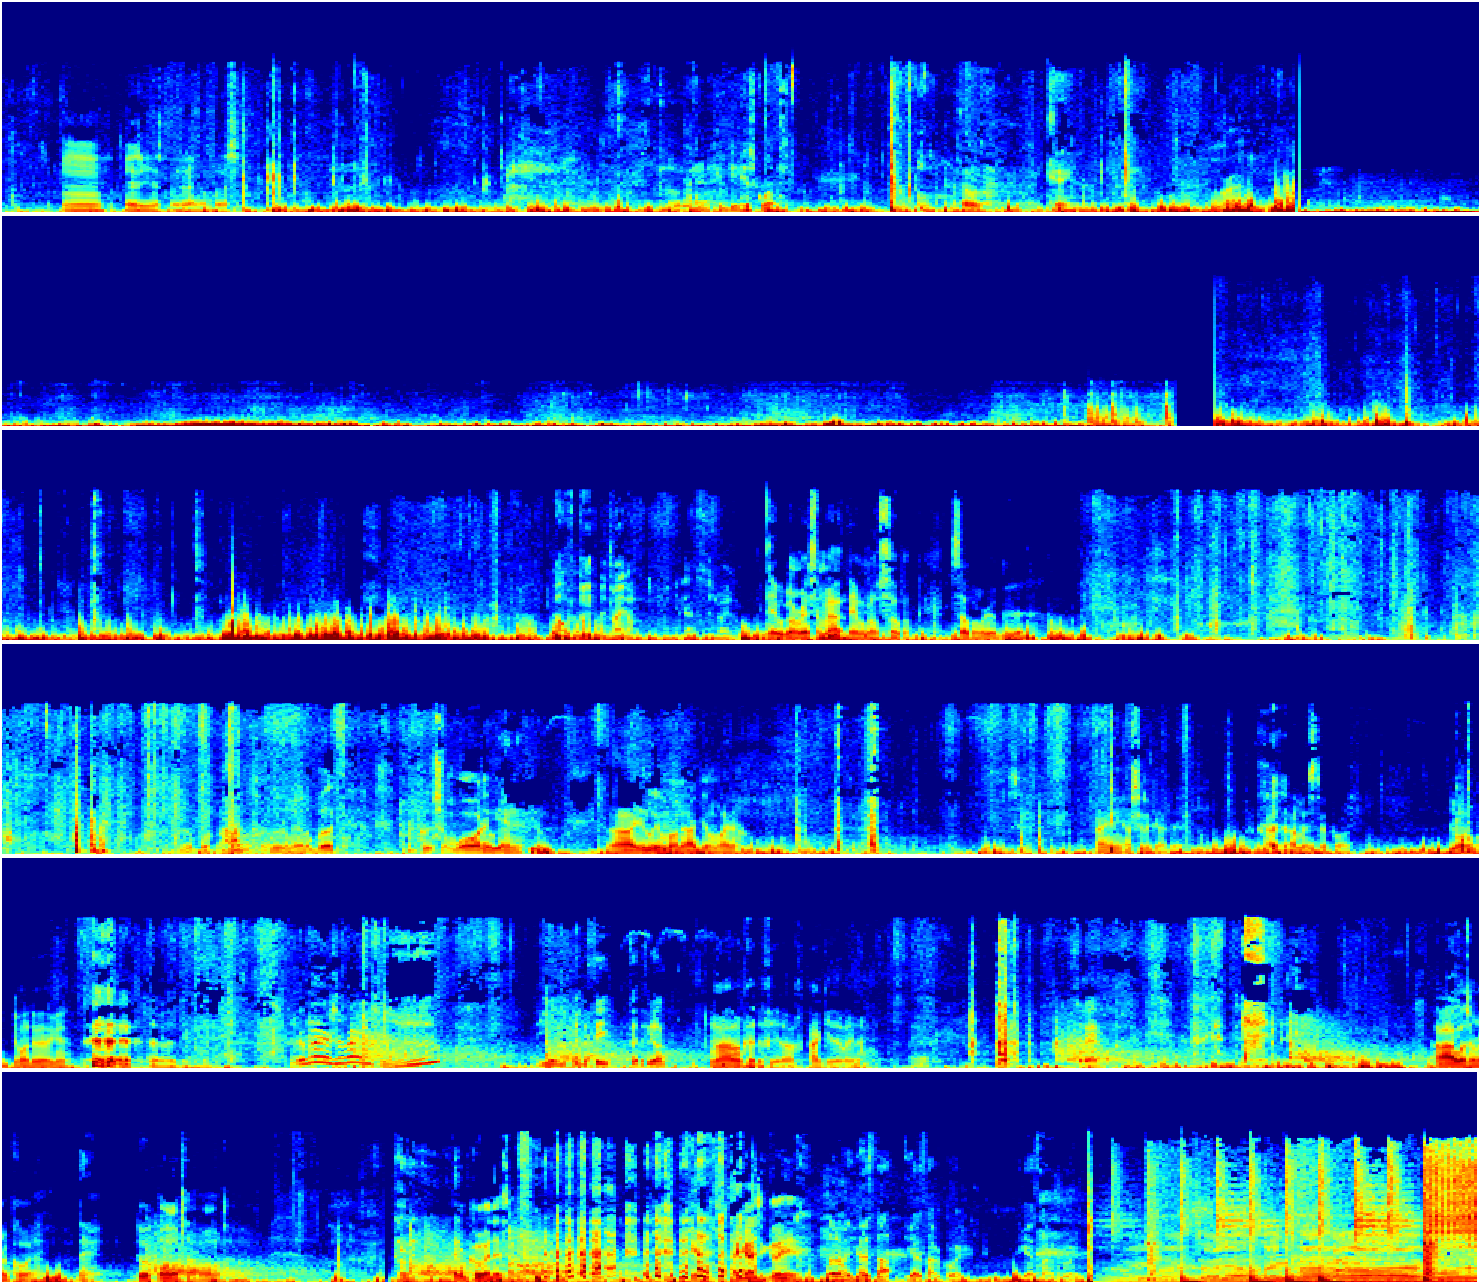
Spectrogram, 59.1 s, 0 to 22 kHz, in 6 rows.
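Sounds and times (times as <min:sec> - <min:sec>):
indistinct voices talking: 0:56.0 - 0:59.0.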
